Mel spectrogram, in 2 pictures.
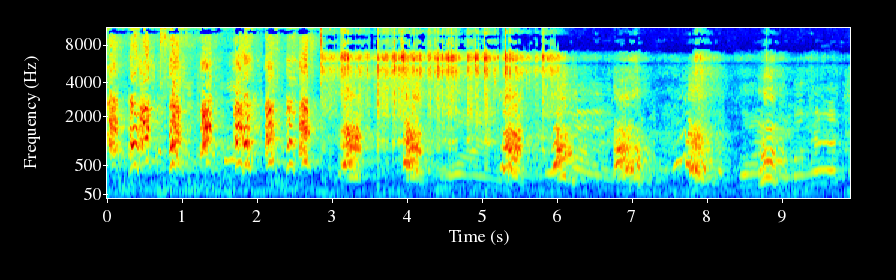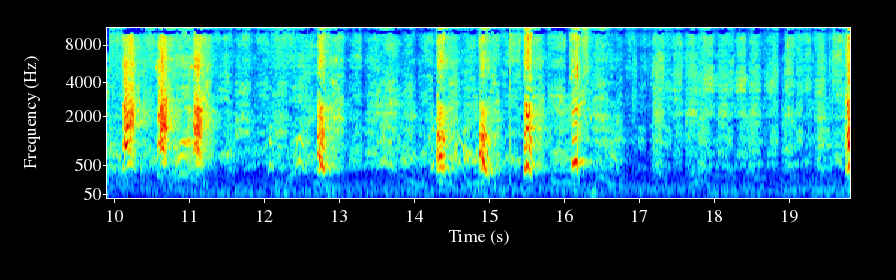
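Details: Kolohe, a male Rottweiler in his first day of protection bite work, lets out fast barking volleys, then drops to scattered single barks before falling quiet at the end.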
